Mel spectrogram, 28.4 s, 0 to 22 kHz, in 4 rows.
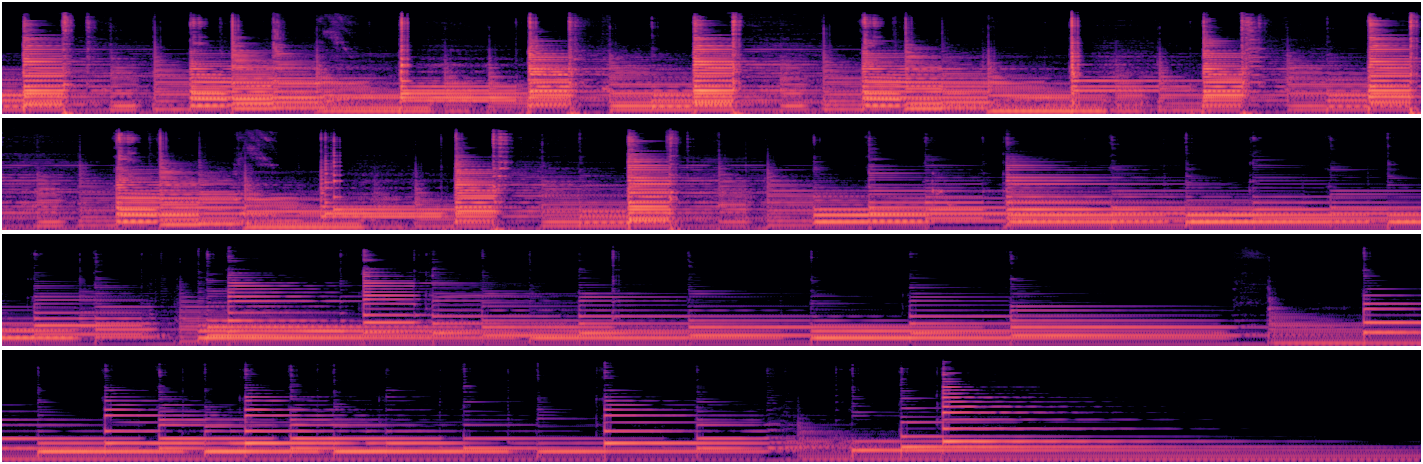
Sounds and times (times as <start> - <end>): Electronic tuner: 0.0 - 28.3
Guitar: 0.0 - 28.3
Inside, small room: 0.0 - 28.3.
